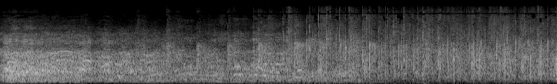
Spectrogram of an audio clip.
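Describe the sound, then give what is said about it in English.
A crowd claps steadily for several seconds, a dense, loud patter of many hands, with bits of laughter mixed in underneath. “Don't clap, she'll not like it when she hears this.”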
